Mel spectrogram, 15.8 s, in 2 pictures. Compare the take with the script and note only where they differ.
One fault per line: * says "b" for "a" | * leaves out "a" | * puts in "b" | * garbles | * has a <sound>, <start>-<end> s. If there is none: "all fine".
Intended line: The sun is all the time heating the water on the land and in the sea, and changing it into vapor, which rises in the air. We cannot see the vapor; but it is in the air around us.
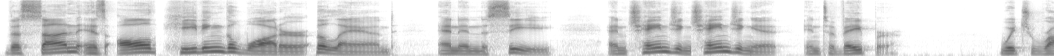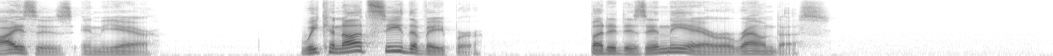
* leaves out "the time"
* leaves out "on"
* puts in "changing"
